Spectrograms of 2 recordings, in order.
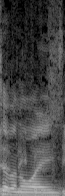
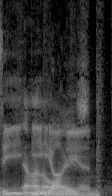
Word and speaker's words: Illinois: Did he pronounce the S? – It's Illinois. Illinois.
